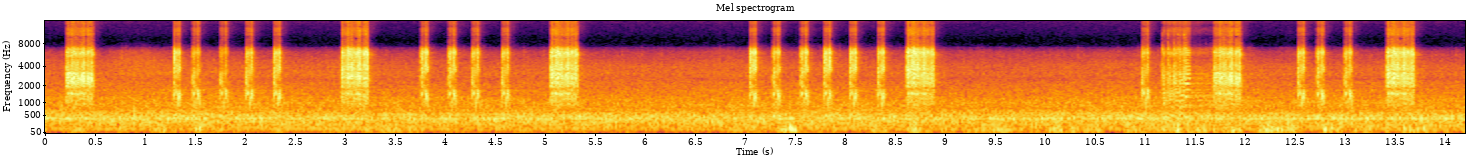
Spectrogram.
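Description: Game dice rattle briefly as they roll.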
